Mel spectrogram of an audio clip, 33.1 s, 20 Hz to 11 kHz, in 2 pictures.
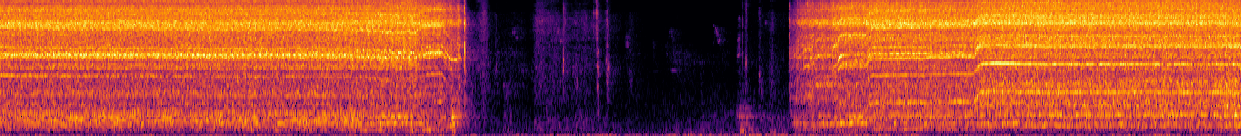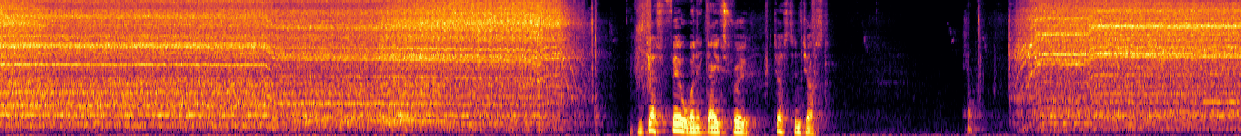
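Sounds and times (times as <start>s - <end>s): electric drill whining through metal: 0.0s - 6.4s, 10.5s - 25.2s, 30.0s - 33.0s.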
